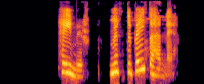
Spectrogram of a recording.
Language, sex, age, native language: Icelandic, female, 8, Icelandic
